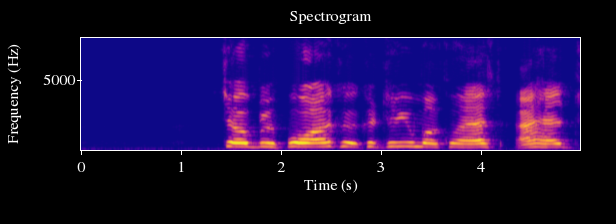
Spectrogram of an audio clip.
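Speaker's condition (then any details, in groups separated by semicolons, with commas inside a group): Cerebral palsy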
